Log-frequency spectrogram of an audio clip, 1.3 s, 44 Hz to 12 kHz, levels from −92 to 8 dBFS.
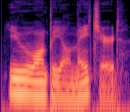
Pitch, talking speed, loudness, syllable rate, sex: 95 Hz, 230 wpm, -14 LUFS, 5.8 syllables/s, male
